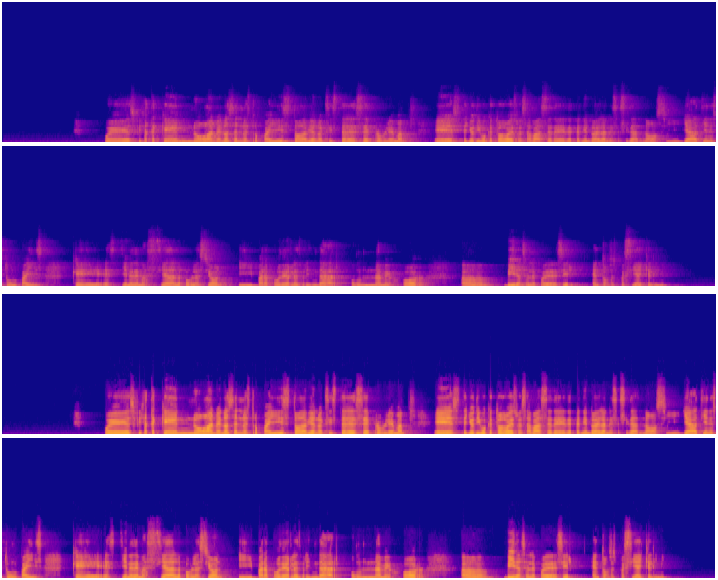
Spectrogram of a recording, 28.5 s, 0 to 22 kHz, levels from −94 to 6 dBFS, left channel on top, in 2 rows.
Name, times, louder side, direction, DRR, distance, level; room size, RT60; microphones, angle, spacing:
voice 1, 2.1-18.7 19.0-21.0 21.3-23.2 23.5-24.0 24.3-25.7 26.1-27.5, right 8 dB, 80° right, 19 dB, 0.3 m, -24 dB
11.5 x 6.5 x 7.9 m, 1.0 s
head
